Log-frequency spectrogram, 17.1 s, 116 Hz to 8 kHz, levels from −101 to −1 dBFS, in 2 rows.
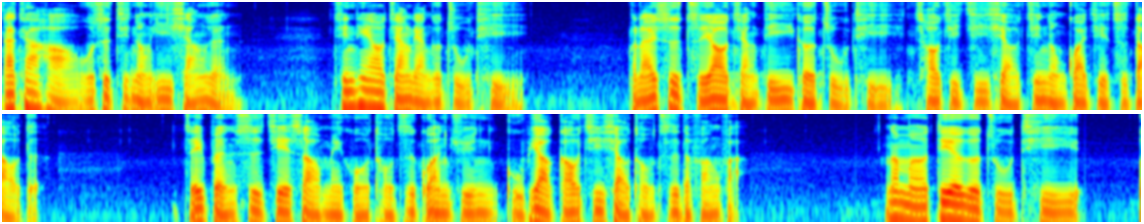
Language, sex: Chinese, male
